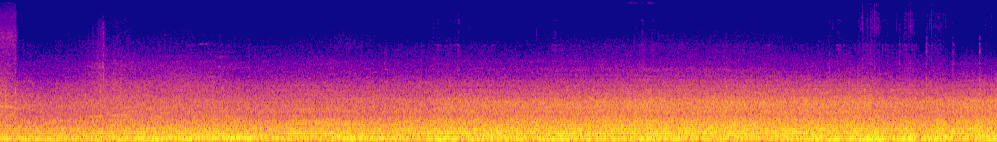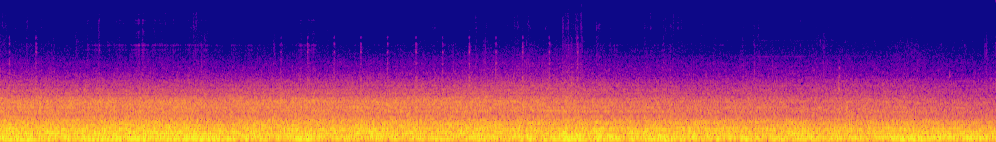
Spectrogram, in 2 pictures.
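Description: Car driving through city traffic: a steady low rumble of engine and tyre road noise that holds even throughout.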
